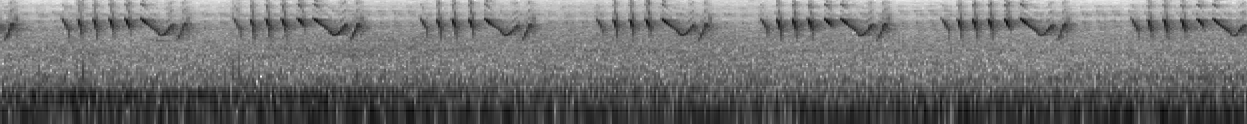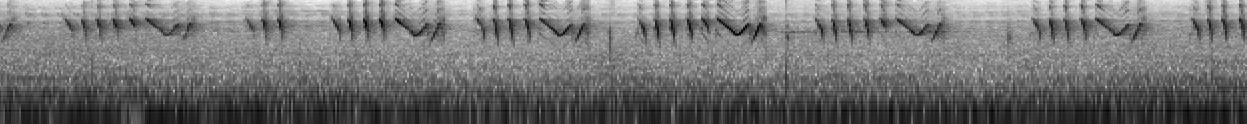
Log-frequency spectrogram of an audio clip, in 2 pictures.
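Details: Bar-winged prinia singing persistently in the morning: a long series of chattering high notes, each phrase ending in a down-and-up whistled dip, repeating steadily with barely a pause; low background noise.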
